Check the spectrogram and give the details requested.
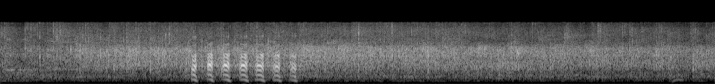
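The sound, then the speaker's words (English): A church audience applauds steadily for several seconds during a pause in a sermon, the dense clapping broken midway by a short run of rhythmic, louder low pulses before settling back into an even wash of applause. “That was me trying to find my place in my notes, not actually dramatic pause for applause, but that was good.”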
